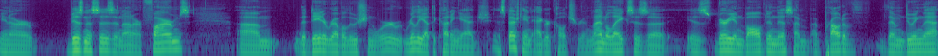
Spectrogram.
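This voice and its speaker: With fairly even intonation, a man talks at a moderate pace in a fairly low register. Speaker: farmer and singer. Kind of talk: interview conversation. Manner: loud, projecting voice.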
